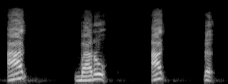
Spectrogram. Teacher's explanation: yang menjadi asbab qof itu memantul adalah buka tutupnya pangkal lidah kita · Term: qalqalah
